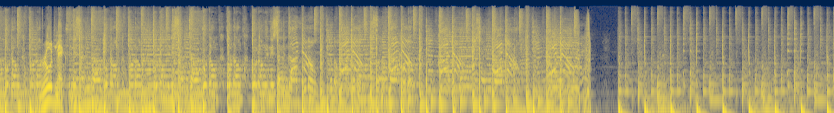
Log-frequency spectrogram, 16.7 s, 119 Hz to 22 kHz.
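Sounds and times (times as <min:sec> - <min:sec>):
upbeat carnival soca track: 0:00.0 - 0:11.8, 0:12.4 - 0:16.6
speech: 0:00.8 - 0:03.0, 0:05.4 - 0:07.4.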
